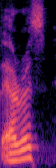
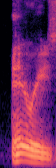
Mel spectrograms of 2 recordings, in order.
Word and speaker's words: Ares: talk later however you start with ashes of errors uh ares now i always pronounce the wrong ashes of ares right here ares yes the god of war aries so at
